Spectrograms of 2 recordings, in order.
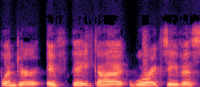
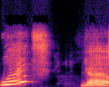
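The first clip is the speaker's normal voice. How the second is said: play-acted aghast, high, horrified gasp of disbelief; 6 semitones higher than usual. Retelling the audience's reaction when the ship went down: imitating a horrified gasp. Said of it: "a big gasp".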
